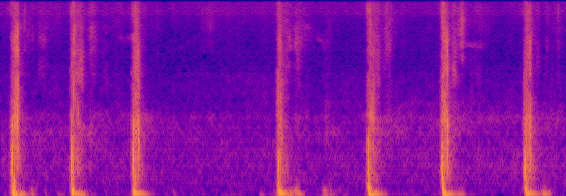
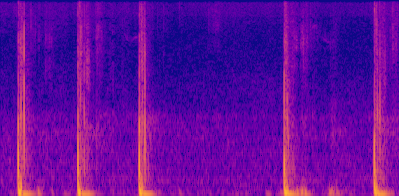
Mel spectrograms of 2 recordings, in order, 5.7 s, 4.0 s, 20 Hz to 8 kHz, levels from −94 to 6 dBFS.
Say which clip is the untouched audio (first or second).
second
